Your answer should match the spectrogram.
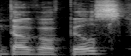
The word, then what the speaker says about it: Daugavpils: Daugavpils.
